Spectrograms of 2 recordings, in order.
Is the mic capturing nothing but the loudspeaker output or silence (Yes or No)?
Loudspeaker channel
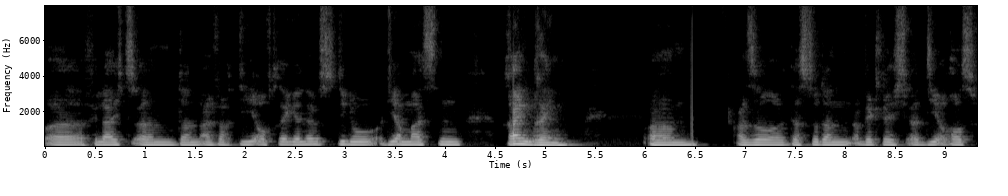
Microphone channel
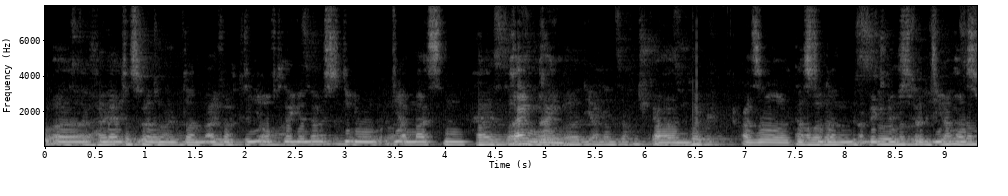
No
